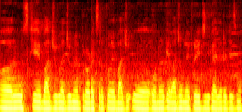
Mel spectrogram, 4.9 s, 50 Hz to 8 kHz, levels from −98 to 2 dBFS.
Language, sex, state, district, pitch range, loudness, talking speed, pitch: Hindi, male, Maharashtra, Mumbai Suburban, 120-125 Hz, -14 LUFS, 245 wpm, 125 Hz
